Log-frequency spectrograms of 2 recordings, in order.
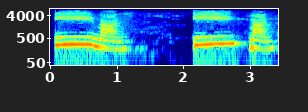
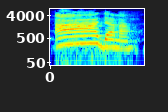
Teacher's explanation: simple in the other words آپ کہہ سکتے ہیں حمزہ کی لمبی آواز، جو حمزہ کی لمبی آواز ہوتی ہے جسے آپ کھینچتے ہیں دو حرکت، وہ مد البدل ہوتی ہے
